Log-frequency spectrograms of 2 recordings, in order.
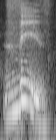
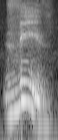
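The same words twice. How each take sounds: No difference in how they are said.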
